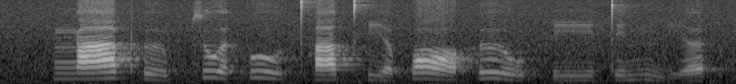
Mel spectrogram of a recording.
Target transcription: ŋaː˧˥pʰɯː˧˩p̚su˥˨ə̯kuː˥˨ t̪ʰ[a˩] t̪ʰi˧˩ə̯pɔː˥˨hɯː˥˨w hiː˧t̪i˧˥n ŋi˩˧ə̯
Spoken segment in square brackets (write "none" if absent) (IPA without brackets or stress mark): a˧˥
